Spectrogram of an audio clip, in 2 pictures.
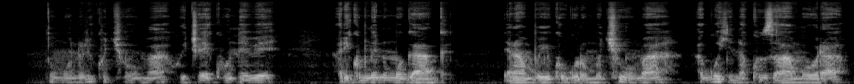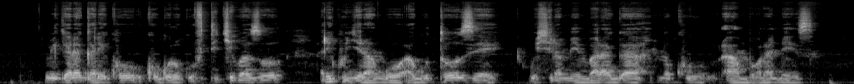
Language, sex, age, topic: Kinyarwanda, male, 18-24, health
